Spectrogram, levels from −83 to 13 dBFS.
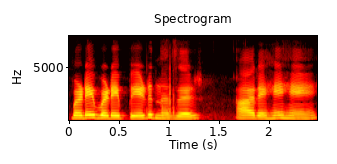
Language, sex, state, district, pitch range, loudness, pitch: Hindi, female, Himachal Pradesh, Shimla, 230-250 Hz, -15 LUFS, 240 Hz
